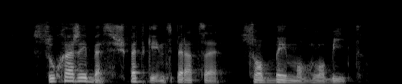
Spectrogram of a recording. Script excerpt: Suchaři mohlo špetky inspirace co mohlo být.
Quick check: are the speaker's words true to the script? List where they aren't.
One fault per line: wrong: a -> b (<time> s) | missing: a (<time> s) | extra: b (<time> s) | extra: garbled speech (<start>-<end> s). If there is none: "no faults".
wrong: mohlo -> bez (0.9 s)
extra: by (2.6 s)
